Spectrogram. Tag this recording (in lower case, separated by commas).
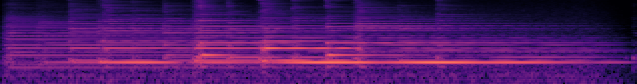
harp, musical instrument, music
